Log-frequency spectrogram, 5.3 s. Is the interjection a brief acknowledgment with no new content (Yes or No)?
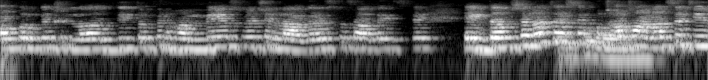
Yes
